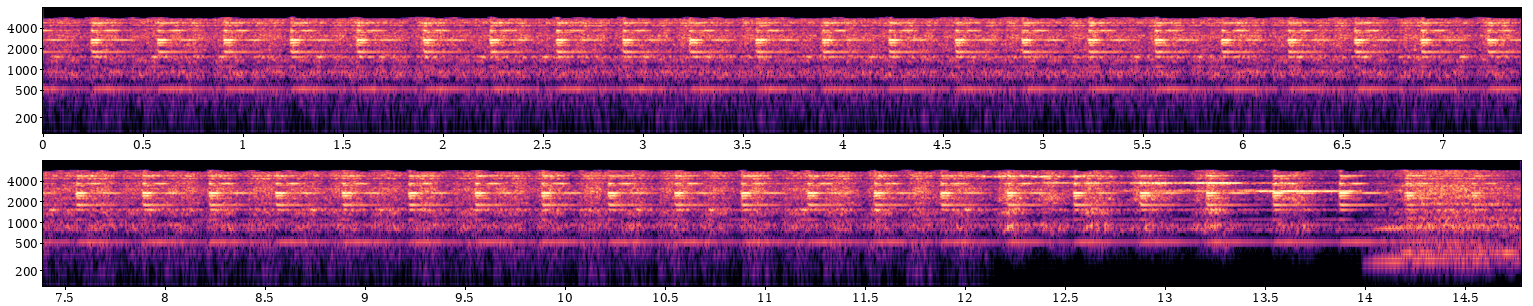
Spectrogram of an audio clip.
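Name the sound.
steam locomotive hissing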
